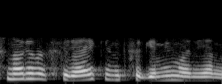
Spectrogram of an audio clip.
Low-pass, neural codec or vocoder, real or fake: 3.6 kHz; none; real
